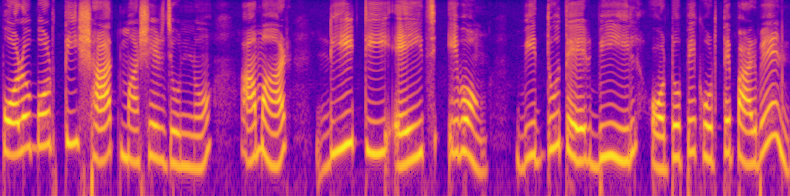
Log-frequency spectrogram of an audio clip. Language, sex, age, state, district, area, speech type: Bengali, female, 30-45, West Bengal, South 24 Parganas, rural, read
